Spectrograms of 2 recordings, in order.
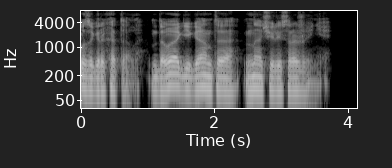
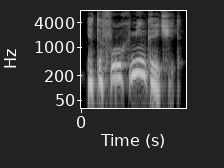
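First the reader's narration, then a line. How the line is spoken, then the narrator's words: Exclamation. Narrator (Russian): воскликнула Ира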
